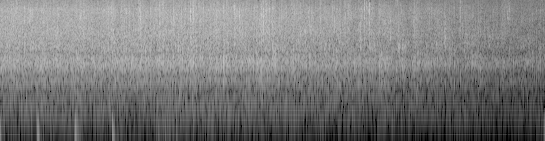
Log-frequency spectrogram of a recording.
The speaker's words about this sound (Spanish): ¿Eres fuerte? Vamos a dar un aplauso fuerte. Somos fuertes, fuertes, fuertes, fuertes.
